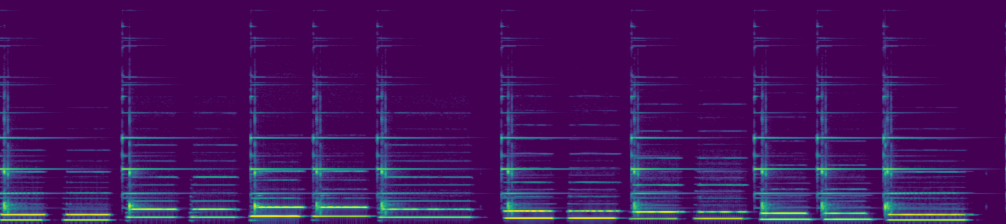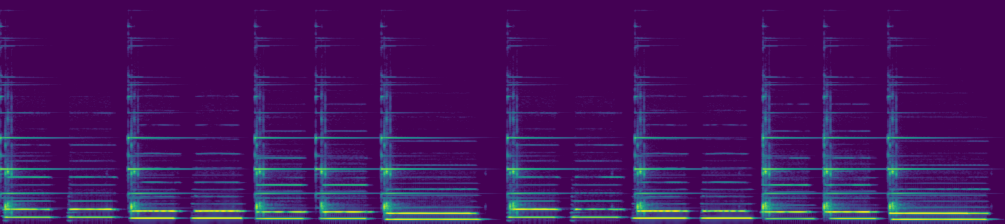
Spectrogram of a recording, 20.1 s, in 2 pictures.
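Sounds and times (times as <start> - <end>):
nursery rhyme melody on recorder: 0.0 - 20.0
triangle: 0.0 - 20.0.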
